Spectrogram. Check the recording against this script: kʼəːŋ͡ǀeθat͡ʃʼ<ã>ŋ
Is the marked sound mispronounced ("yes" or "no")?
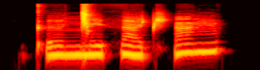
no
